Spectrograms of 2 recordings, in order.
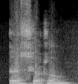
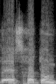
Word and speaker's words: Eschaton: Eschaton. Yeah. Eschaton. I do. And Kostas. I pronounce it Eschaton because it's Greek, so it's like.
